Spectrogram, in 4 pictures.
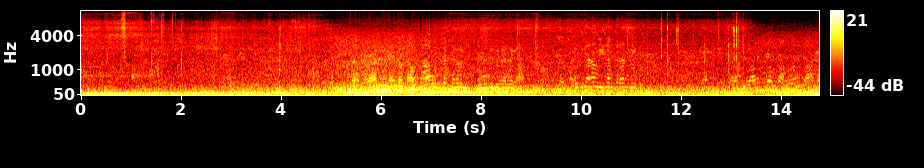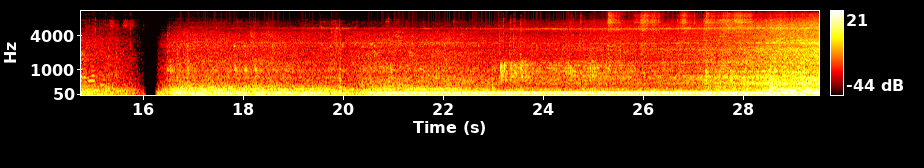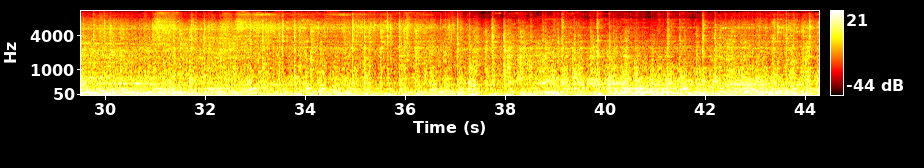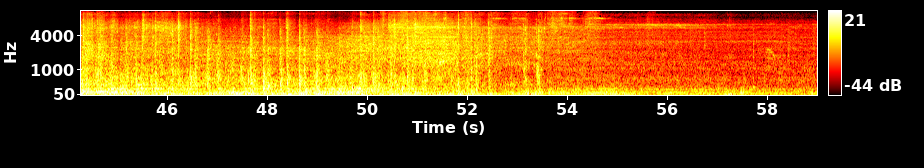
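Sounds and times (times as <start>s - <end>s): diesel train engine hum: 0.0s - 59.0s
wheels clattering over rail joints: 29.5s - 53.6s.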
